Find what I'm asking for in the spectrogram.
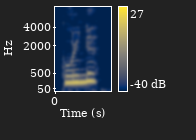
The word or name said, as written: gulne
